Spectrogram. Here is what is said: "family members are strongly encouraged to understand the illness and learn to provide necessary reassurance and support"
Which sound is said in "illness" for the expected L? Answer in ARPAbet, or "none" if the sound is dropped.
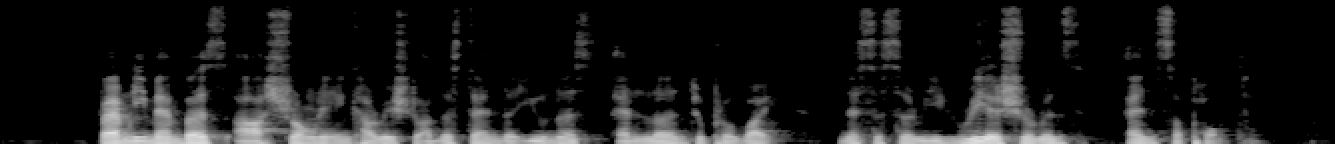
none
